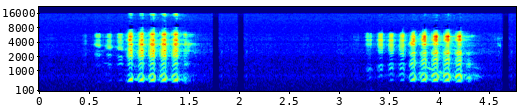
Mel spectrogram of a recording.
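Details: A goat (Capra hircus) gives two wavering, nasal bleats, each pulsing rapidly for about a second.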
